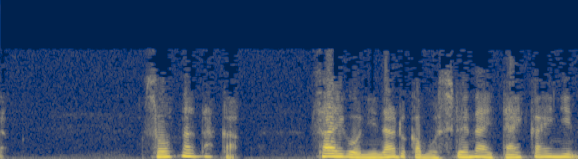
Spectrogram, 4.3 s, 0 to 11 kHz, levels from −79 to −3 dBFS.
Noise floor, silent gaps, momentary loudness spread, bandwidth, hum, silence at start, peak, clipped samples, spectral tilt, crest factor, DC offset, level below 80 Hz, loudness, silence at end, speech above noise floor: -47 dBFS; none; 10 LU; 7.8 kHz; none; 0 s; -2 dBFS; under 0.1%; -8 dB/octave; 14 dB; under 0.1%; -52 dBFS; -15 LUFS; 0 s; 32 dB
